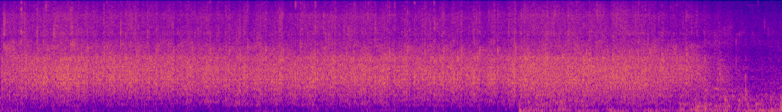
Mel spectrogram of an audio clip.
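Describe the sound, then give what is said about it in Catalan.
A crowd in Sitges claps steadily for about ten seconds for a photographer receiving the second Josep Maria Jornet photography prize, a dense, sustained wash of applause at an even level that tapers slightly near the end. “Un aplaudiment”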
